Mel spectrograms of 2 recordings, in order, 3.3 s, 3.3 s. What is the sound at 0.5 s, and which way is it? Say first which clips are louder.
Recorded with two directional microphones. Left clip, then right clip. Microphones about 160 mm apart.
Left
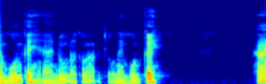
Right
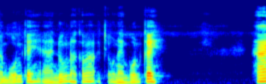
Speech: right 2 dB; 15° left (ahead or behind).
